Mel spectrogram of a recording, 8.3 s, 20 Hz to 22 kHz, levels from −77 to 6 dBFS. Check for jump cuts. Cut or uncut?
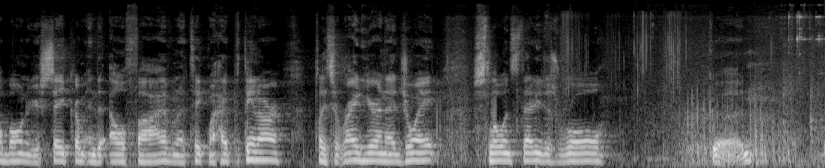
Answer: uncut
